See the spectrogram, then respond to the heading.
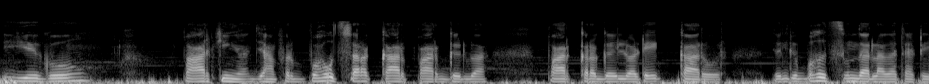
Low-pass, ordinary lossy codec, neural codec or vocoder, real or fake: none; none; none; real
